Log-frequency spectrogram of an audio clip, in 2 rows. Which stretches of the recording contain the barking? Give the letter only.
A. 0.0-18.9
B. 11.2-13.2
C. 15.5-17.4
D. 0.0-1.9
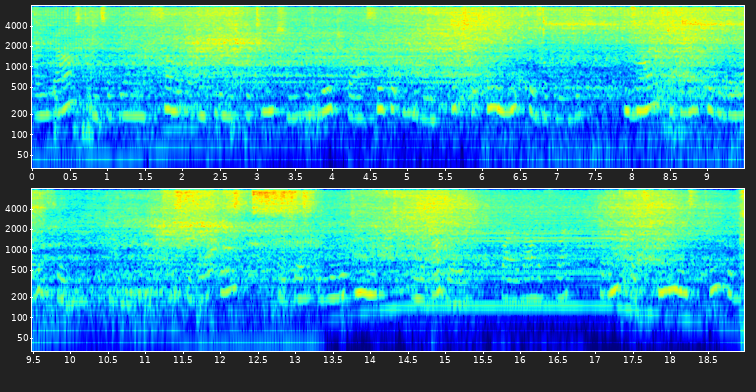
B.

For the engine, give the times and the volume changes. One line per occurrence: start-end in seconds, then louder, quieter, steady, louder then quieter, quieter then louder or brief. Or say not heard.
0.0-18.9 steady.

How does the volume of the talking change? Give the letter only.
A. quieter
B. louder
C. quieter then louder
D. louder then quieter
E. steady
E.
